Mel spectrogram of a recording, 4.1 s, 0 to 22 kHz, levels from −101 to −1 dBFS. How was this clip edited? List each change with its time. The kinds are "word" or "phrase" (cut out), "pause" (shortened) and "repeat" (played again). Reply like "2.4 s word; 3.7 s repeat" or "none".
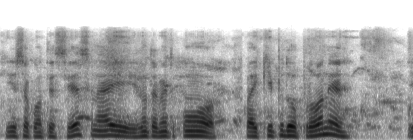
2.4 s pause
